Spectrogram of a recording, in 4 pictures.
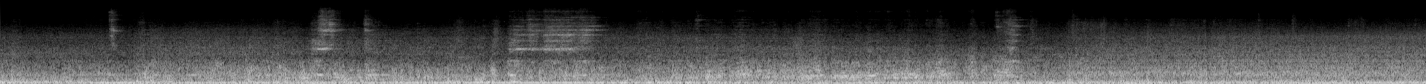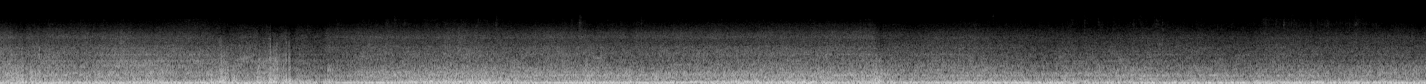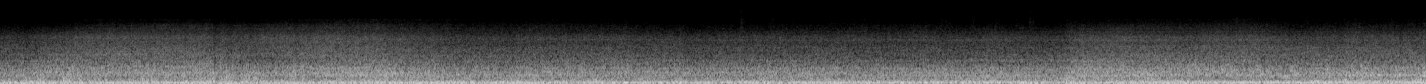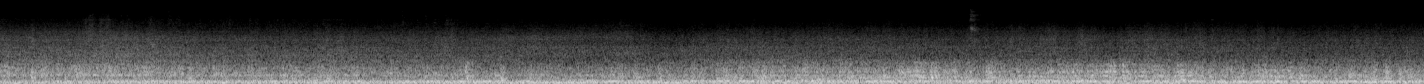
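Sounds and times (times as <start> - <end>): train wheels rumbling on rail: 0.0 - 57.0
high wheel squeal: 3.1 - 3.8, 5.0 - 6.2.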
